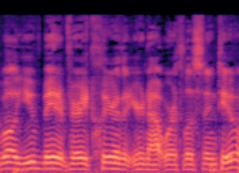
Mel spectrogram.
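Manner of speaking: plain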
